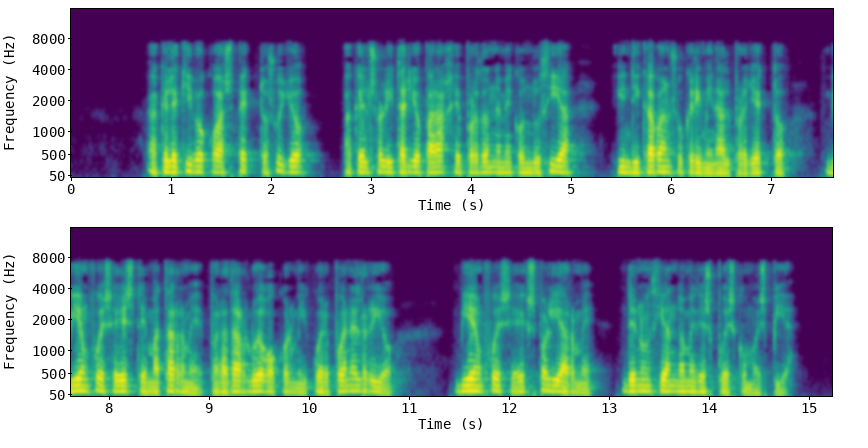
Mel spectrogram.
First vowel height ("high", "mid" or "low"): low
